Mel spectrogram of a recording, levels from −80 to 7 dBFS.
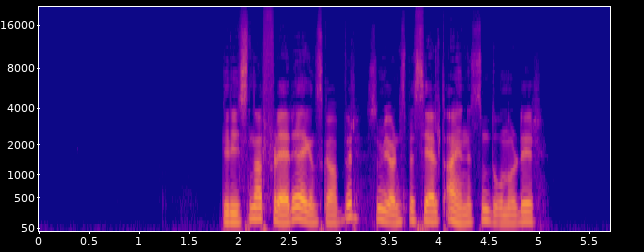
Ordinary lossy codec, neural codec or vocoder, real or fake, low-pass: none; vocoder, 44.1 kHz, 128 mel bands, Pupu-Vocoder; fake; none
